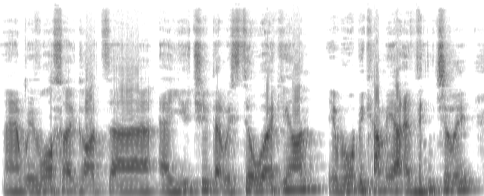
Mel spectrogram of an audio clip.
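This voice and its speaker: A man chatting casually as a gaming podcast co-host. His voice is bright and forceful, and he rambles, restarts and retells the story as he goes. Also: medium pitch, flat delivery, brisk. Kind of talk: casual chat.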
